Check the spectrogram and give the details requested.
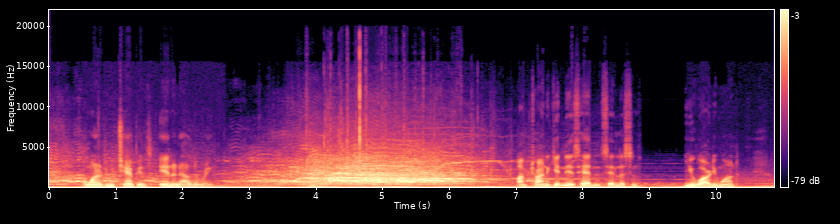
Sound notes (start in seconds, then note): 0.0 crowd yelling; 4.1 crowd cheering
